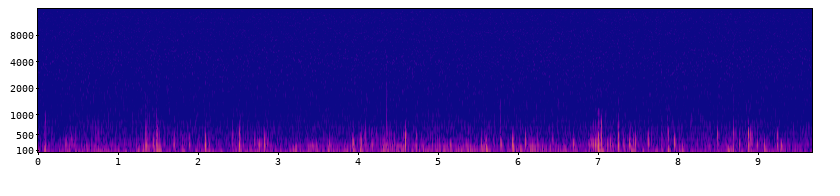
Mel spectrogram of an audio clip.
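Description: Low, irregular gurgling and bubbling rumbles continuing throughout, typical of a growling hungry stomach.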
